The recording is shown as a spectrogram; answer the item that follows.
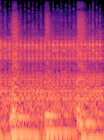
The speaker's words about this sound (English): When she heard that old jackhammer started screaming, go cat go, do the rat-a-da-da-da-da-da-da-da.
